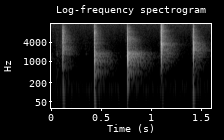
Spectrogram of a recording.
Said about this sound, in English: I hope, Baby Nation, I hope you're clapping along. I feel like I can hear it.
